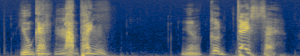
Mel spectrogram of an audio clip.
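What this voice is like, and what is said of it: Gene Wilder as Willy Wonka impression. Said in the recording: “it's hard to do Gene Wilder ... It's very hard to do.”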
